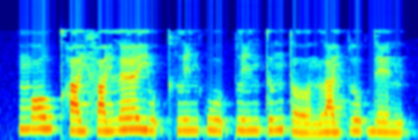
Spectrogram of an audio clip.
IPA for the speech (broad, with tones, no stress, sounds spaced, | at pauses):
ŋ ɔː˥˩ w kʰ a˧ j f a˦˥ j l ɛː˥˩ j u˨˩ ʔ kʰ l i˦˥ n k w u˦˥ ʔ p l i˥˩ n t ɯ˥˩ ŋ t ɤː˩˦ n l a˦˥ j p l u˥˩ ʔ d e˧ n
